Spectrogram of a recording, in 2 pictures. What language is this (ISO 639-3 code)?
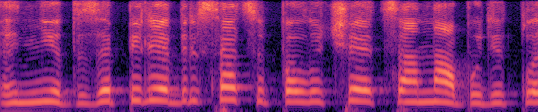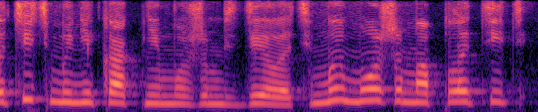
rus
